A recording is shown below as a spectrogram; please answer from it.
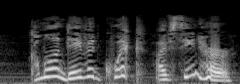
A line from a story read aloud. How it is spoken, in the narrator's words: cried the doctor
